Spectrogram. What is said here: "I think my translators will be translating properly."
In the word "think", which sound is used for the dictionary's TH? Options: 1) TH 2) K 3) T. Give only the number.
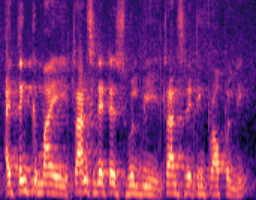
3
